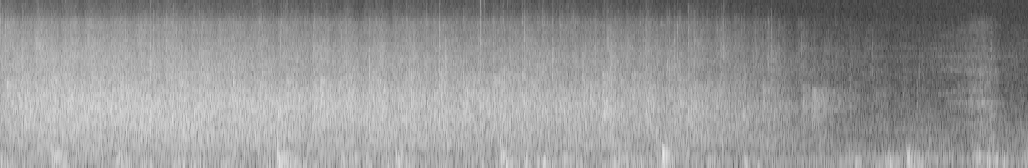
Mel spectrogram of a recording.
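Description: Sustained audience applause welcoming Echo of Moscow editor-in-chief Alexei Venediktov and political scientist Ekaterina Schulman onto the stage, a dense wash of many hands clapping that stays loud for several seconds and then gradually thins out and fades toward the end.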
